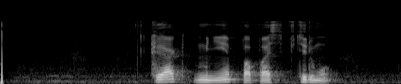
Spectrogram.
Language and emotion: Russian, neutral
